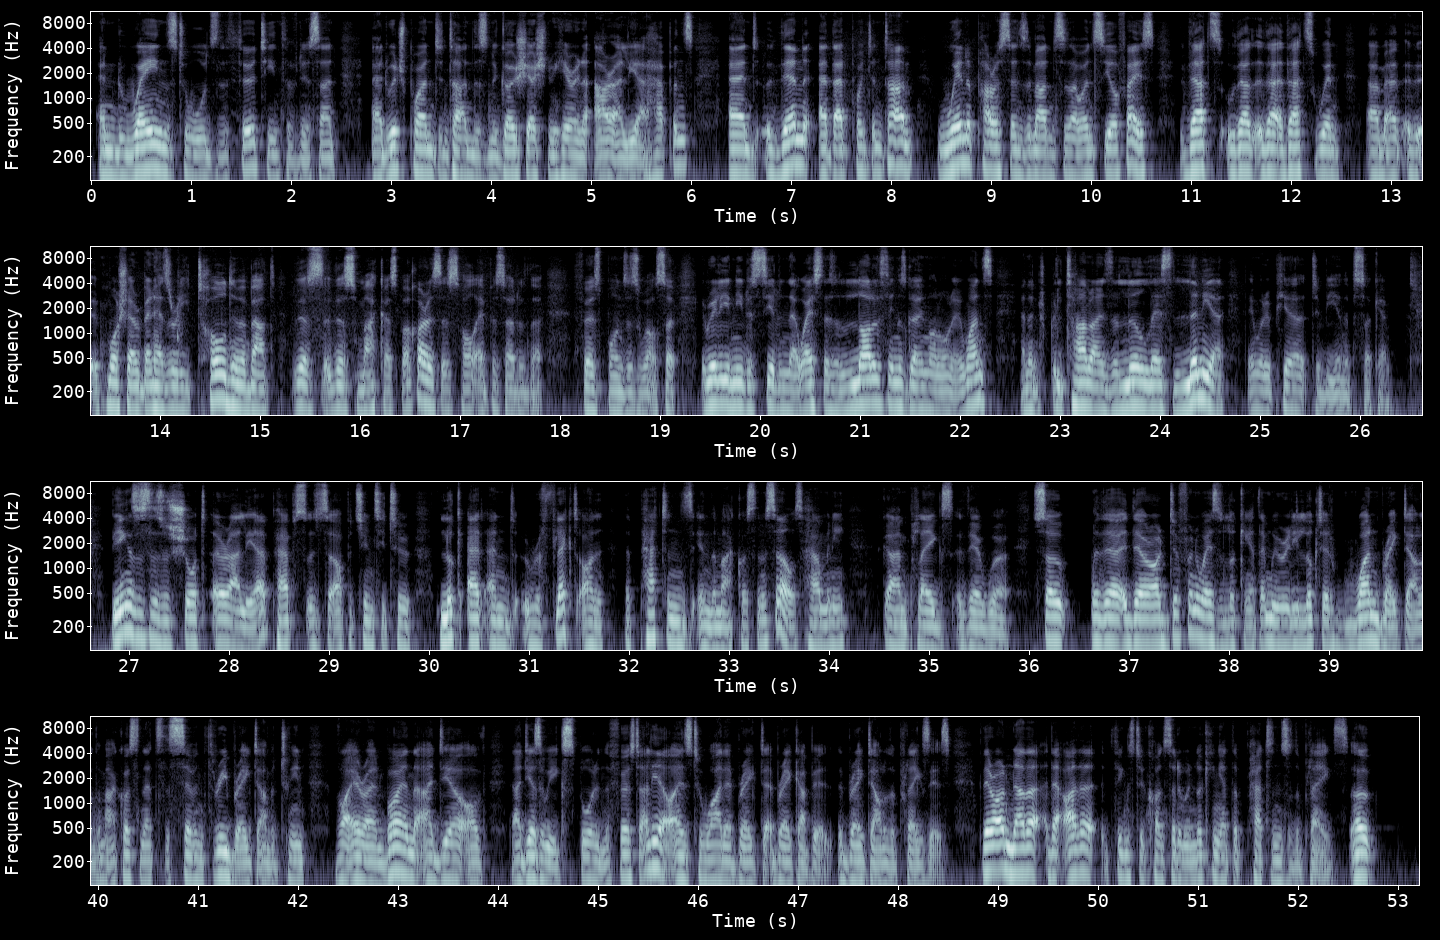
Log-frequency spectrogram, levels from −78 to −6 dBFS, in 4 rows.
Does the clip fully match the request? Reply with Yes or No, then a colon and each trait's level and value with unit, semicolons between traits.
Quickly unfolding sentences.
Yes: fast, 225 wpm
